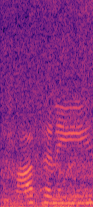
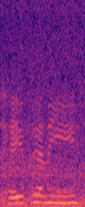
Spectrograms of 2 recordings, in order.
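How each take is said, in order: First: The first syllable sounds like 'ha'. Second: The first syllable sounds like 'hay'. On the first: This is how the local guide says it. The speaker calls it right. "the native Irishmen that we had for our tour guide said it was Ha'Penny" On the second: This is how other people say it. The speaker calls it wrong. "other people say it Haypenny"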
